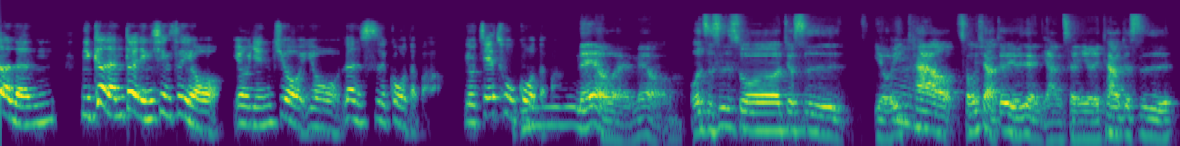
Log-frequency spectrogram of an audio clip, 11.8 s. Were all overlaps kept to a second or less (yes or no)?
yes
